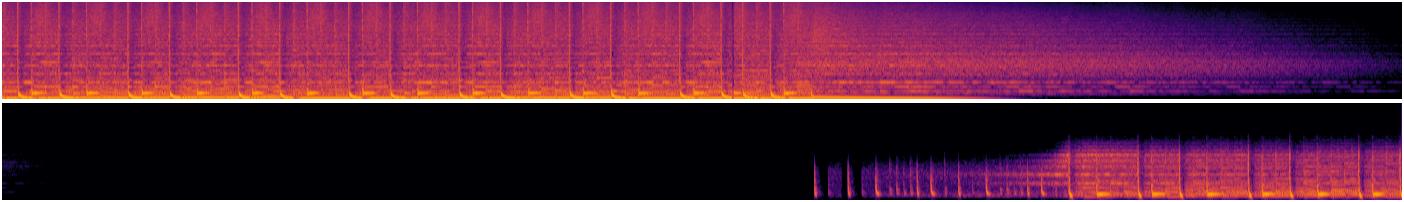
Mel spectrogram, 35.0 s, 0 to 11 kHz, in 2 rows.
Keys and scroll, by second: 28.7 ctrl+-, 29.3 ctrl+=.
